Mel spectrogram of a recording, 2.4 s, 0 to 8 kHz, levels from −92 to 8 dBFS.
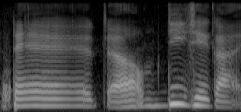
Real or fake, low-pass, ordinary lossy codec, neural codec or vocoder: real; 7.2 kHz; none; none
